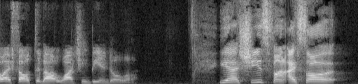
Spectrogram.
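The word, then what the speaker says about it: Biyendolo: Lynn, do I pronounce it Biandolo? Biandolo.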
